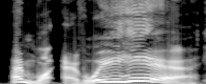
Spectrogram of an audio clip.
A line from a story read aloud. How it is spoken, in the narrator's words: he roared, licking his lips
